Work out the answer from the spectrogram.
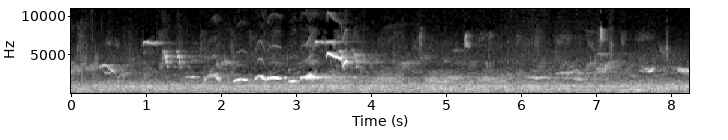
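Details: Zagreb blackbird, a male recorded at Jarun or Prečko in April or May 2022: a burst of mellow whistled notes in the middle, with other small birds chirping high and a constant background hiss.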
